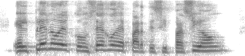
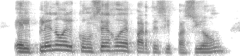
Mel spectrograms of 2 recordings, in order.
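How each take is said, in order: No difference in how they are said.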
